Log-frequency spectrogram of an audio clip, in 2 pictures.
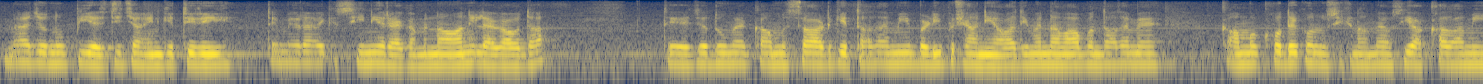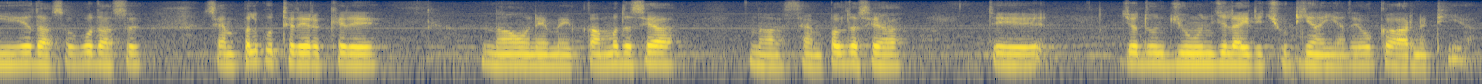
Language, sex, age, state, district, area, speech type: Dogri, male, 18-30, Jammu and Kashmir, Reasi, rural, spontaneous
